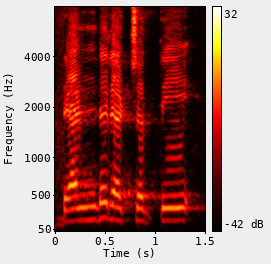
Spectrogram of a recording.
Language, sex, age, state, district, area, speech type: Malayalam, male, 60+, Kerala, Malappuram, rural, spontaneous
